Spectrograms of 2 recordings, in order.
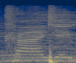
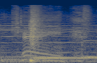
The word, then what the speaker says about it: Kanye: Now all I need is y'all to pronounce my name as Kanye, but some of my plastics still say Kane.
